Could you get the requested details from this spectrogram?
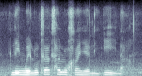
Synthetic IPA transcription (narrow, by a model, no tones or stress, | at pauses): lɪŋwɛlʊt͡ɬʼat͡ɬʰalʊχaɲalɪʔiːna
